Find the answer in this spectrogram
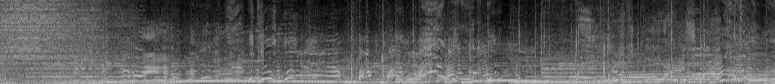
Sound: everyone laughing

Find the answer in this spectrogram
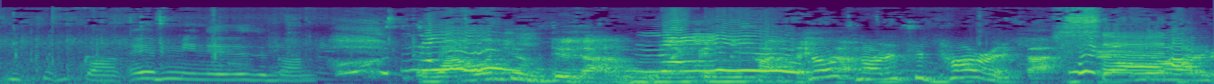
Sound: cries hysterically

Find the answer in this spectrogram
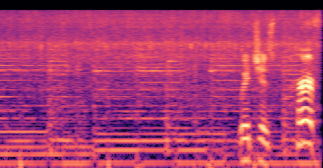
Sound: food sizzling

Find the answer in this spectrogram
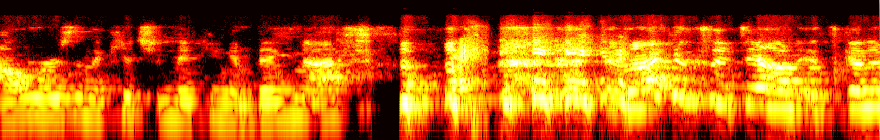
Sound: laughs

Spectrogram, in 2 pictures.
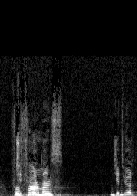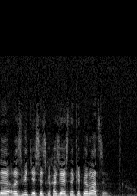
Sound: speaking Russian

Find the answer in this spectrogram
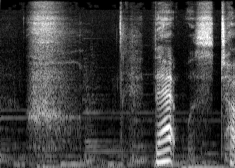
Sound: person sighing

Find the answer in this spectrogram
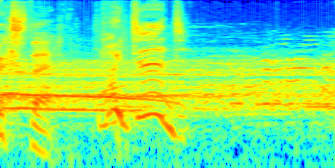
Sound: wolf howls continue

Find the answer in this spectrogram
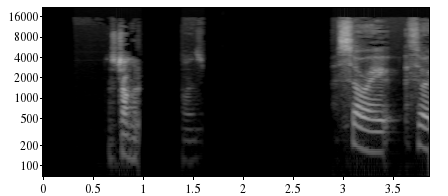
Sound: distortion

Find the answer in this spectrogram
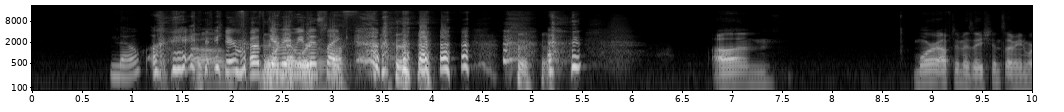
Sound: laughter

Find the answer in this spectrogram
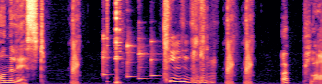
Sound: oinks and giggles

